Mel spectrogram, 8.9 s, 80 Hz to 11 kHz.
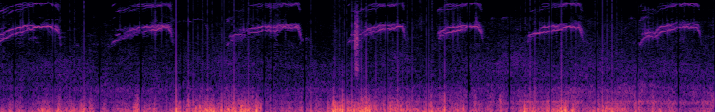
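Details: Eagle vocalizing at the nest in Southwest Florida on an afternoon in January 2024. A series of paired, rising whistled notes repeats about once a second, loud and thin, above buffeting low wind.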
